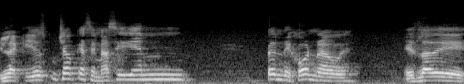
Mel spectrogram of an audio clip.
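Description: A man talks at a moderate pace in an animated tone, with ordinary pitch variation. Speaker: comedy podcast co-host. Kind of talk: casual chat.

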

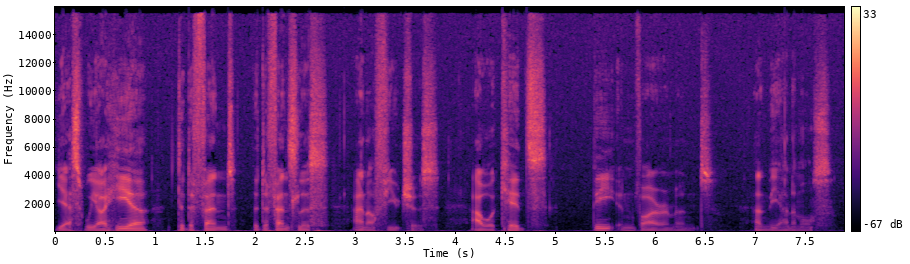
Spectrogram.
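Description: A man's very deep, low voice with vocal fry and lively intonation at a moderate pace, on a very clean recording with a silent background. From Spain. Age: 20s. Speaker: student activist. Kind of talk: self-recorded testimony.

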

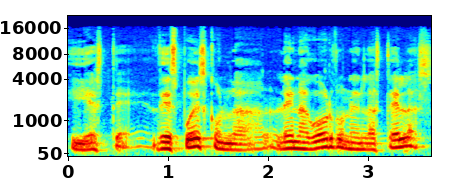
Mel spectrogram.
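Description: A man's fairly high voice at a very slow pace. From Michoacán, Mexico (Purépecha region). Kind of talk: interview. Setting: at his home.

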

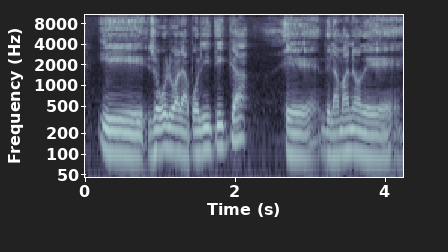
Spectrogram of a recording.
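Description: A man uses a normal speaking voice, fairly low in pitch with ordinary pitch variation, at a fairly slow pace. The background is quiet. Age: 60s. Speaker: provincial legislator. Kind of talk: radio interview. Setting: radio studio.

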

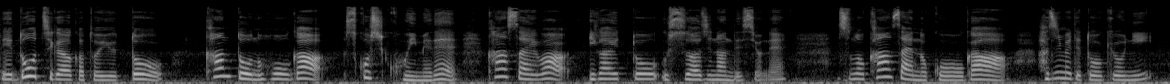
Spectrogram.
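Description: Lively intonation at a very slow pace, with a relaxed tone. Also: woman, fairly high pitch for a woman. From Tokyo, Japan. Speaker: podcast host. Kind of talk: casual solo podcast talk. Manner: relaxed, many fillers.

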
